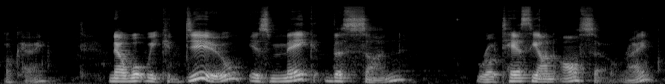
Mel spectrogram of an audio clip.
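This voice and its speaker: A woman's voice: sits low, sing-song, takes it slowly. A woman hosting a casual live animation tutorial, thinking aloud and chatting in an upbeat way with viewers she calls man and bro.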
